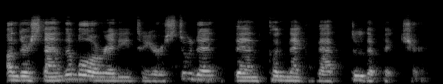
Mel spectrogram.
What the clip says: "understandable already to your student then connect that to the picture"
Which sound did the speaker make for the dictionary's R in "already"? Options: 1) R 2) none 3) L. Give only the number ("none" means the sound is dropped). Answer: 1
